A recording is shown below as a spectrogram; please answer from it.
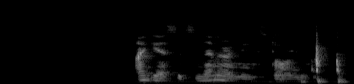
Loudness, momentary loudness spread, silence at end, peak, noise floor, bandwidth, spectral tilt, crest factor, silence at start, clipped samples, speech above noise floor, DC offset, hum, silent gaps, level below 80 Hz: -40 LUFS; 11 LU; 0.05 s; -14 dBFS; -78 dBFS; 7.6 kHz; -3.5 dB/octave; 28 dB; 1.35 s; under 0.1%; 37 dB; under 0.1%; none; none; -84 dBFS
